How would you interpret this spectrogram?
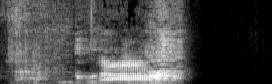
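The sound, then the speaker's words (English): A brief burst of pet dogs fighting and scuffling, with a high, strained whine rising out of the growling near the end before it cuts off abruptly. “As my dogs fight behind me”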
